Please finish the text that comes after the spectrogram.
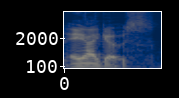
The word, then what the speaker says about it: AIGOS: That's how you pronounce it. AIGOS.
